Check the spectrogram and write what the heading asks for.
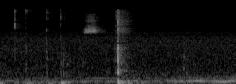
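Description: Computer keyboard typing: a handful of quick keystrokes, with one louder key strike a little over a second in.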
